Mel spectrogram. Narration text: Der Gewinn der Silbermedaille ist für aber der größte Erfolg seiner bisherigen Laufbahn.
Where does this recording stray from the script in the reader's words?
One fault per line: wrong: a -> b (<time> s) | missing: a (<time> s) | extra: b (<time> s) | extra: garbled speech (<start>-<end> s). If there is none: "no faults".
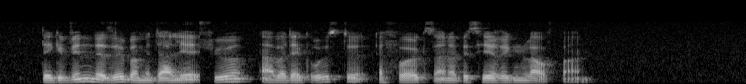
missing: ist (1.9 s)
